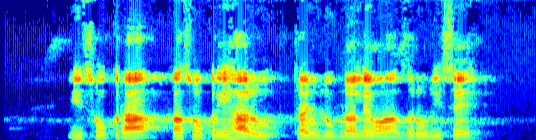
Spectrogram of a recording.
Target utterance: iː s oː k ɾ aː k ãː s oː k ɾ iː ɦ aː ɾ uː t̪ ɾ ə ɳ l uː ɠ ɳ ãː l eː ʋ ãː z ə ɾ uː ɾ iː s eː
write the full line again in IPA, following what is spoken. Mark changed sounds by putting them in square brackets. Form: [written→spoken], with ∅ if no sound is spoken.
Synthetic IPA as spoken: iː s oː k ɾ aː k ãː s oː k ɾ iː ɦ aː ɾ uː t̪ ɾ ə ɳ l uː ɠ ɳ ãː l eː ʋ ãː z ə ɾ uː ɾ iː s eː

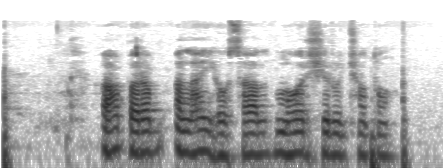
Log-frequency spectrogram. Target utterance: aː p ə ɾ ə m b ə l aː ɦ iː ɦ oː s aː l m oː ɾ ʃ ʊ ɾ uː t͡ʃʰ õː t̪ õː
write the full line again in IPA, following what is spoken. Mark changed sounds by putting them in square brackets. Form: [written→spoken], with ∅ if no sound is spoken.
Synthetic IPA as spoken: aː p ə ɾ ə [m→∅] b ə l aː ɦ iː ɦ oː s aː l m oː ɾ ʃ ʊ ɾ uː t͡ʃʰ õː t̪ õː

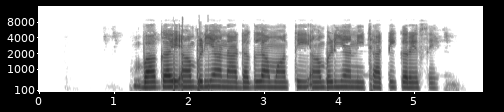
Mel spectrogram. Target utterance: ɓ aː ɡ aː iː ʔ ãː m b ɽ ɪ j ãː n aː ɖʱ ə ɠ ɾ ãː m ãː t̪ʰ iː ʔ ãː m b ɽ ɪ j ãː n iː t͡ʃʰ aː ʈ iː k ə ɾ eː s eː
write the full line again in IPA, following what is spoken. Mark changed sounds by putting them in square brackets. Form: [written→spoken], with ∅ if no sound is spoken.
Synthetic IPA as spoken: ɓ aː ɡ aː iː ʔ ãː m b ɽ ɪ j ãː n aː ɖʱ ə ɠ [ɾ→l] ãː m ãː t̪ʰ iː ʔ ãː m b ɽ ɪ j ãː n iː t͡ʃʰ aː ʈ iː k ə ɾ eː s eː

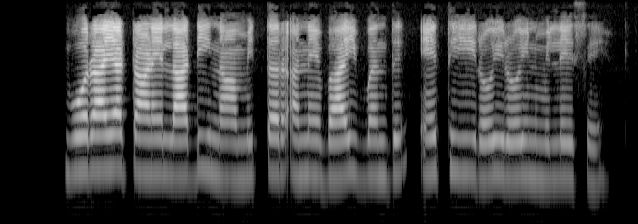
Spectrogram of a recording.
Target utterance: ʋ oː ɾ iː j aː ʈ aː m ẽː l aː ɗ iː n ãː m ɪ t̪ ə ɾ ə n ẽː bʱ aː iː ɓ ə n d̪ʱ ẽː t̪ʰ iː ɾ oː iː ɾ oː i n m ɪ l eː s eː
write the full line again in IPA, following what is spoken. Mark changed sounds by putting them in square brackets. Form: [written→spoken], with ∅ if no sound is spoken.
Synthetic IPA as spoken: ʋ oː ɾ [iː→aː] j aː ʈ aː [m→ɳ] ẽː l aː ɗ iː n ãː m ɪ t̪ ə ɾ ə n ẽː bʱ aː iː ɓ ə n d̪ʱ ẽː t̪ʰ iː ɾ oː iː ɾ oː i n m ɪ l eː s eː

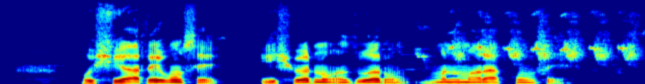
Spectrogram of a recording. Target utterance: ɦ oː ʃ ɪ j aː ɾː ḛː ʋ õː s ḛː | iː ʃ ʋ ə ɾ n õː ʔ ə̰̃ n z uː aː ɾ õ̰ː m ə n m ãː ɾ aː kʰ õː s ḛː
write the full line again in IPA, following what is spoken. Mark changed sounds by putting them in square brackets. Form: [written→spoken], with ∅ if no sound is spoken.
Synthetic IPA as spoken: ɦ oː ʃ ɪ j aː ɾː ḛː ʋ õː s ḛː | iː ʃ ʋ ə ɾ n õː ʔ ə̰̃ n z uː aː ɾ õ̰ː m ə n m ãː ɾ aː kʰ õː s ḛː

